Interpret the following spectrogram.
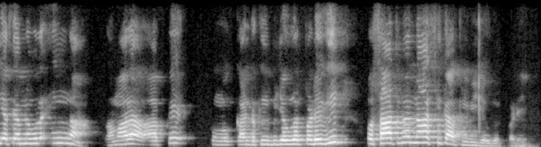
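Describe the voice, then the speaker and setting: A man's voice: very high voice, a bit bright, reverberant, poor audio. A male Sanskrit teacher from gives an exam-prep lesson, using homely examples and asking and answering his own questions.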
